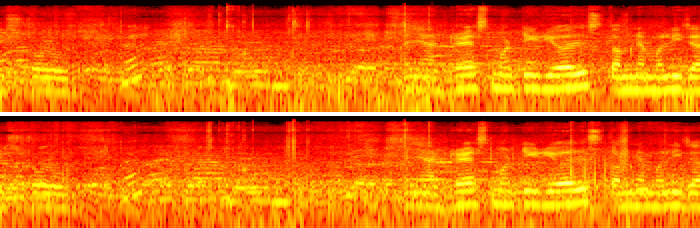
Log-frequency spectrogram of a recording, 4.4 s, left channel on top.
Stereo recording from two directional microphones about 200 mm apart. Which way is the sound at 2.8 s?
25° left (ahead or behind).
